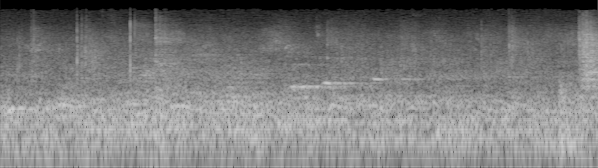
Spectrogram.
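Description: Audience chatter in a hall: many voices murmuring together, with a few light clicks in the first second or so.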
